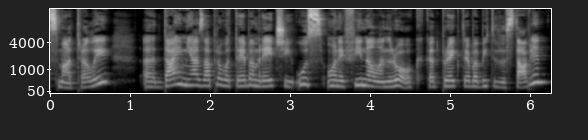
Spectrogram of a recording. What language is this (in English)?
Croatian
